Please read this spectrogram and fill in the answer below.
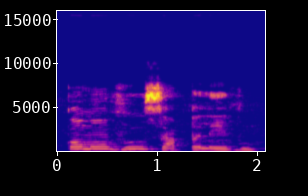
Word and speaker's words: Comment vous appelez-vous: And we know we have that z sound after vous appelez. We have that z sound because of the S coming before the vowel, which creates the liaison.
